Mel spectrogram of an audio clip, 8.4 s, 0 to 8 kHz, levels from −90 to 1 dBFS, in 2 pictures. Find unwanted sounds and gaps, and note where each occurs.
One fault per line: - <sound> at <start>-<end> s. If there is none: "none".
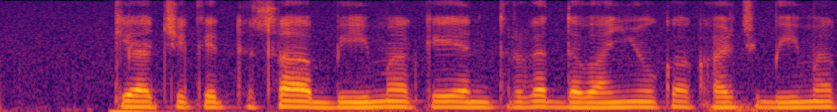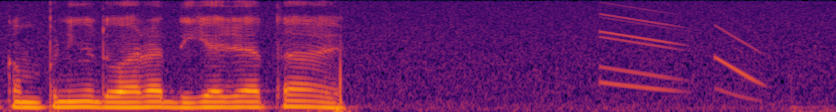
- chirp at 7.2-8.1 s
